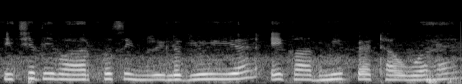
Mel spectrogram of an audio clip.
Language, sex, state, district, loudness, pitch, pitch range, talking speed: Hindi, female, Punjab, Pathankot, -14 LUFS, 230 Hz, 220-250 Hz, 155 wpm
